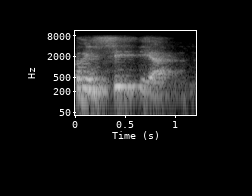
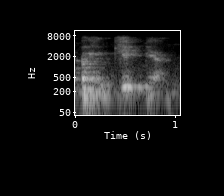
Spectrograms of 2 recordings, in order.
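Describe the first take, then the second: First: It uses the medieval church Latin pronunciation. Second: It uses the classical Roman Latin pronunciation. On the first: This is how it was said in Newton's time. The speaker calls it right. "como se falava" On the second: This is how an ancient Roman would have said it. The speaker calls it wrong. "e não Principia. Principia é como falaria um, um romano do tempo de Virgílio"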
